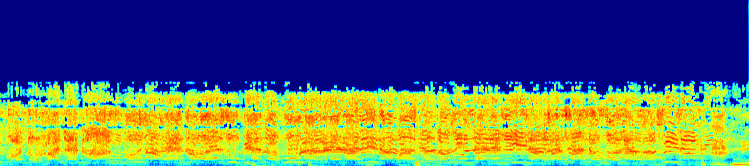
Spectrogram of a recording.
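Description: Many children jump and scream continuously over a song at a birthday party, loud and chaotic, with a few dull thumps and music buried beneath the noise.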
